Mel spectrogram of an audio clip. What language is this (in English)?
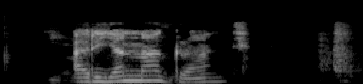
Kinyarwanda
